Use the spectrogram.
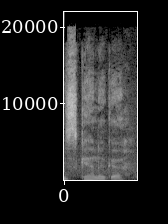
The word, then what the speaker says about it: Skellige: I corrected myself and said, oh, it's probably pronounced Skellige.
